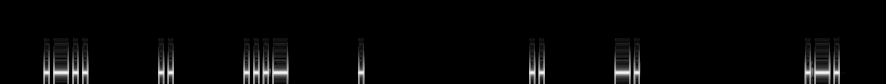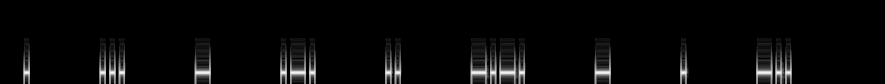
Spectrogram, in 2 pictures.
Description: Morse code, heard as a keyed tone, about 25 wpm, spaced as for 10 wpm, 550 Hz. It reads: LIVE IN RESTRICTED
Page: news headlines in morse code at 10 wpm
